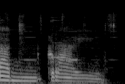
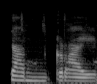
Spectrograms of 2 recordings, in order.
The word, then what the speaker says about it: กรรไกร: คำ นี้ นะ คะ อ่าน ว่า กรรไกร กรรไกร นะ คะ ปรากฎ ว่า ก็ ไม่ เห็น อากาศ หน่อ กัน ก็ ไอ ขอ ให้ เด็ก ๆ สังเกต ไหม คะ รอ หาย 2 ตัว นี้ รอ หัน นี้ ค่ะ ถ้า ไม่ มี ตัว สะกด นะ คะ รอ หาร จะ เป็น ไม่ หัด สะ กาด แล้ว สะกด ด้วย นอ หนู นะ คะ สะกด ด้วย แม่ กน นั้น เอง คำ ต่อ ไป ค่ะ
